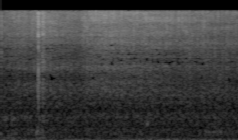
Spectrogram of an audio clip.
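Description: Meat sizzling on a wire grill over glowing charcoal, a steady even hiss, with a single light click about half a second in.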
